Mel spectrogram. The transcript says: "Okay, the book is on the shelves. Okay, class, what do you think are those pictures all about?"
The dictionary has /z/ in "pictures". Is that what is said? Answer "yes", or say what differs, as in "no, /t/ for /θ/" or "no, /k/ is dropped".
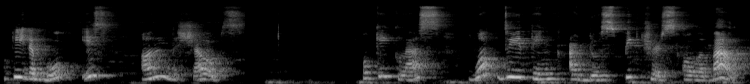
no, /s/ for /z/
